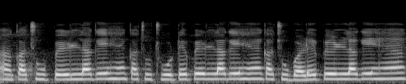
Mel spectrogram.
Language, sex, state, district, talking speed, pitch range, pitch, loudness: Bundeli, female, Uttar Pradesh, Hamirpur, 205 wpm, 230-255 Hz, 245 Hz, -14 LUFS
